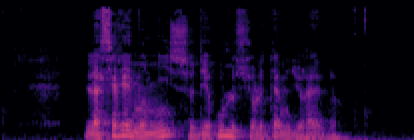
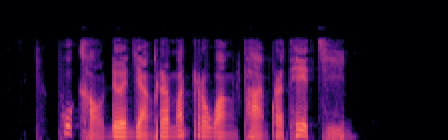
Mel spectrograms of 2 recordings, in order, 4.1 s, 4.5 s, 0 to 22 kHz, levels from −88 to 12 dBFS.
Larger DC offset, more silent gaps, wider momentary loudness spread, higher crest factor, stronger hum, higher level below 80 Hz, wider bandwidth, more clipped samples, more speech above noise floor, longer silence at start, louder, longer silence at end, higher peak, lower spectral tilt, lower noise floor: neither; neither; first, 16 LU vs 12 LU; about the same, 18 dB vs 22 dB; neither; second, -58 dBFS vs -50 dBFS; first, 16.5 kHz vs 7.2 kHz; neither; second, 31 dB vs 66 dB; first, 0.85 s vs 0.6 s; second, -38 LUFS vs -21 LUFS; second, 0.5 s vs 1.05 s; second, -20 dBFS vs -2 dBFS; about the same, -5.5 dB/octave vs -6 dB/octave; second, -68 dBFS vs -86 dBFS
